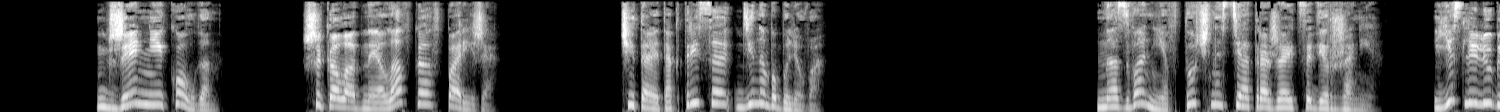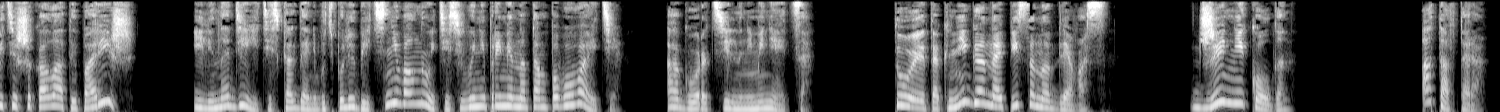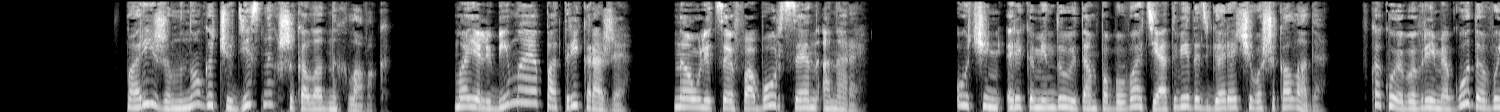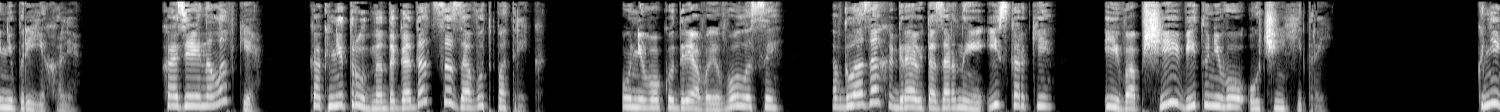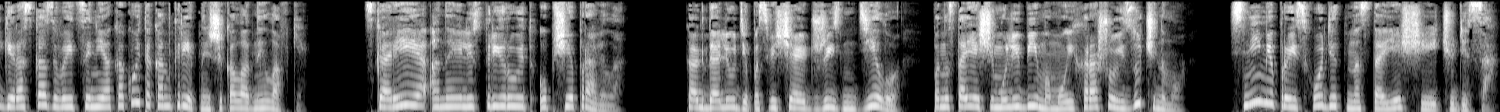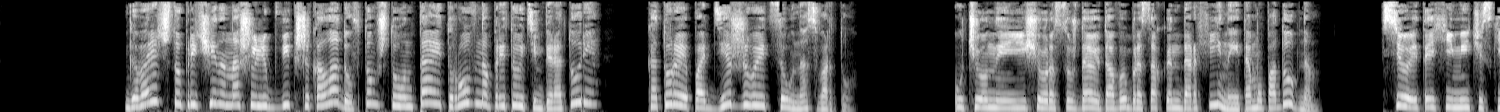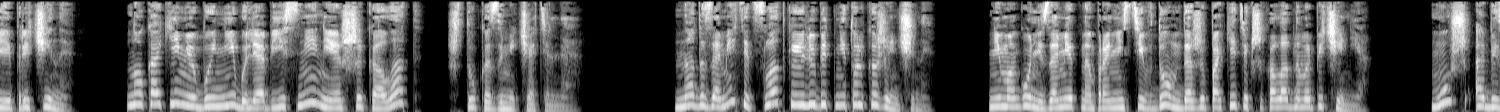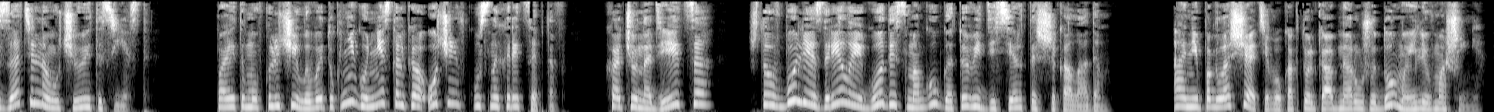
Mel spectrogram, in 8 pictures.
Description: БиблиотекаКниги → Шоколадная лавка в Париже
